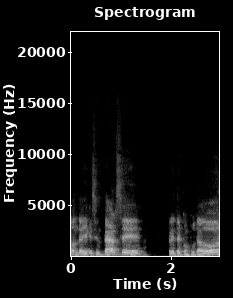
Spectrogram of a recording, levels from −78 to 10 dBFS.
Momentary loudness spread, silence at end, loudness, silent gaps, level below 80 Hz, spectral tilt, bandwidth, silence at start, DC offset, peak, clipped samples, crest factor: 8 LU; 0 s; -17 LUFS; none; -60 dBFS; -6.5 dB/octave; 10.5 kHz; 0 s; under 0.1%; -2 dBFS; under 0.1%; 16 dB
